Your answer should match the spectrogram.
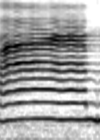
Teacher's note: अब अगला लफ्ज़ है हामीम, हा के ऊपर खड़ी ज़बर है, थोड़ा लंबा करना है, और मीम को जो है ज़्यादा लंबा करना है, और मीम, इधर 2 मीम इकट्ठे हो रही हैं, तो क्या है, जब आखिरी मीम को अदा करना है तो हमने आवाज़ को नाक में छुपा कर पढ़ना है, हामीम, इस तरह।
